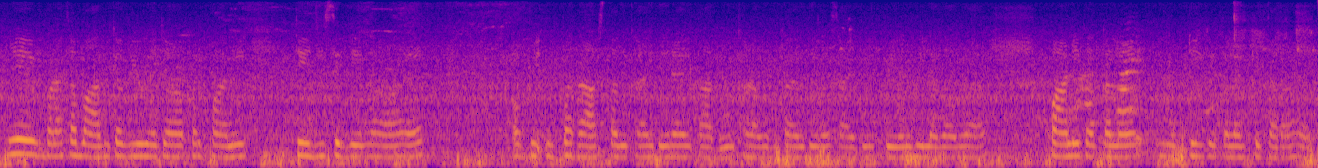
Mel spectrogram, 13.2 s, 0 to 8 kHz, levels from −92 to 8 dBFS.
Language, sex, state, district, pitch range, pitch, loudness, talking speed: Hindi, female, Jharkhand, Jamtara, 200-220 Hz, 210 Hz, -27 LUFS, 215 wpm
